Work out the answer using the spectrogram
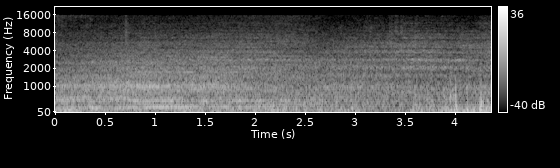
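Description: JR 415 series 1500-subseries electric train pulling out of the station past the platform: a steady rumble of wheels on rail with a humming tone, slowly fading as it gathers away. One short knock comes near the end.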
